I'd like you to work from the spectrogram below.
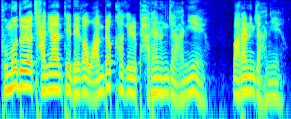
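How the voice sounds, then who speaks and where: A man's voice: mid-range voice, fairly quick. A man preaching a Sunday sermon as pastor, earnest, asking his congregation questions and acting out quoted lines. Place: church sanctuary.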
